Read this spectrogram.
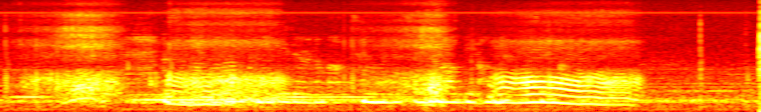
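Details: Loud snoring during sleep: rattling and whistling with rising and falling pitch across one long breath.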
